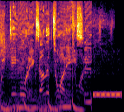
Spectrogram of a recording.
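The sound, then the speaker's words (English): Brief voices give way to a steady, loud telephone tone on the line as a call is dialed, a single sustained beep lasting about half a second before the sound cuts off. “It's another phone tap.”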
